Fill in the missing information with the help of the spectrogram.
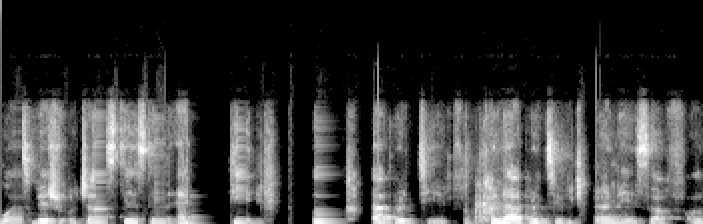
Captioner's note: distorted audio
